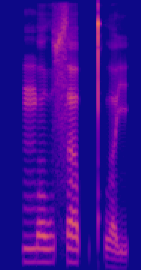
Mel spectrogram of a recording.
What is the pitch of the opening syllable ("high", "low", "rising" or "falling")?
high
